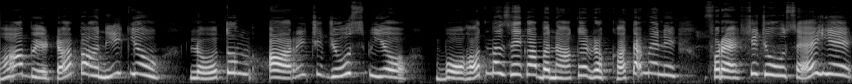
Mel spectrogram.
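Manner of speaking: elderly auntie cartoon bird voice. In a cartoon, the aunt bird offers juice to young Pinky, old auntie bird voice. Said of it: "साथ में उसके पसीने भी छूट रहे होते हैं क्योंकि वो इतनी बूढ़ी होती है कि उससे अब काम नहीं होता। / साथ में उसके पसीने भी छूट रहे होते हैं क्योंकि वो इतनी बूढ़ी होती है कि उससे अब काम नहीं होता। / मैं तो".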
